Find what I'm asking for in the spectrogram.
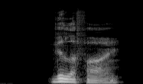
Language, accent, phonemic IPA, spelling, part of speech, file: English, Australia, /ˈvɪl.ɪ.faɪ/, vilify, verb, En-au-vilify.ogg
- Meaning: 1. To say defamatory things about someone or something; to speak ill of 2. To belittle through speech; to put down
